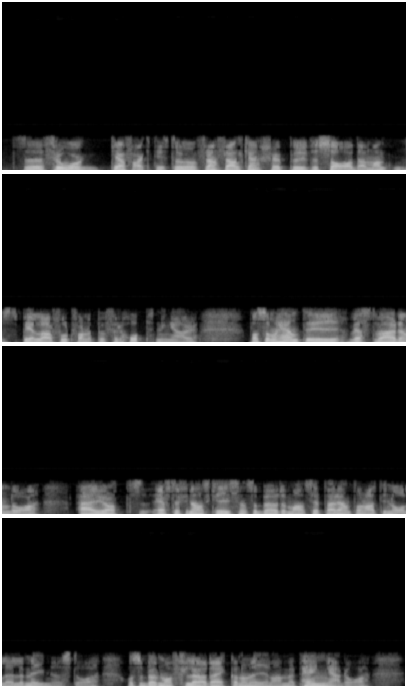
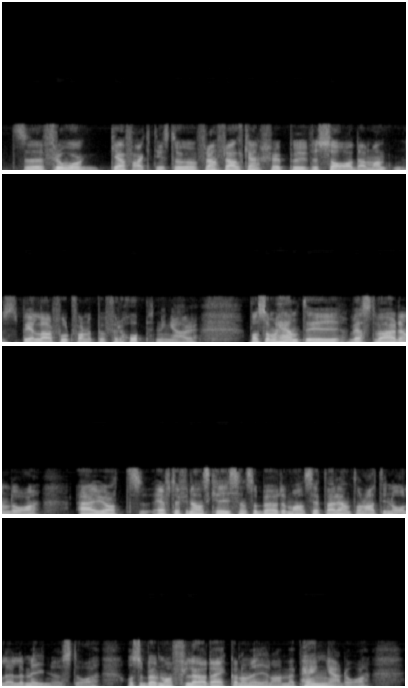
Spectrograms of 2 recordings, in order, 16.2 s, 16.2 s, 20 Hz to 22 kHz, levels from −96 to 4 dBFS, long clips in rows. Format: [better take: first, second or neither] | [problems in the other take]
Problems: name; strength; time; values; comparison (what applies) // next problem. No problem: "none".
second | garbled, watery; badly; nothing above 4 kHz; slightly in the second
